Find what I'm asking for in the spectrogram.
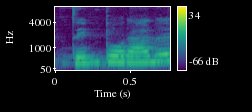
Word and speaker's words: temporada: Temporada é um substantivo que tem o mesmo significado no português, com sentido de época, de período, e a diferença de pronúncia é muito suave, né? – Temporada. Apenas o O mais fechado, o E mais fechado e a letra A mais aberta. Então pronunciamos temporada.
